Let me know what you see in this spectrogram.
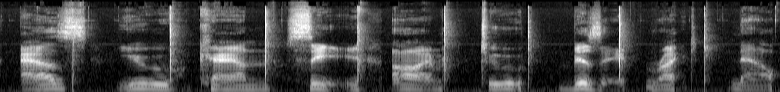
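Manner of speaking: loud, halting, choppy, one word at a time. The smith, busy hammering, answers the party choppy, one word at a time. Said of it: "speak only in one word increments in between the rhythm of your hammering".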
